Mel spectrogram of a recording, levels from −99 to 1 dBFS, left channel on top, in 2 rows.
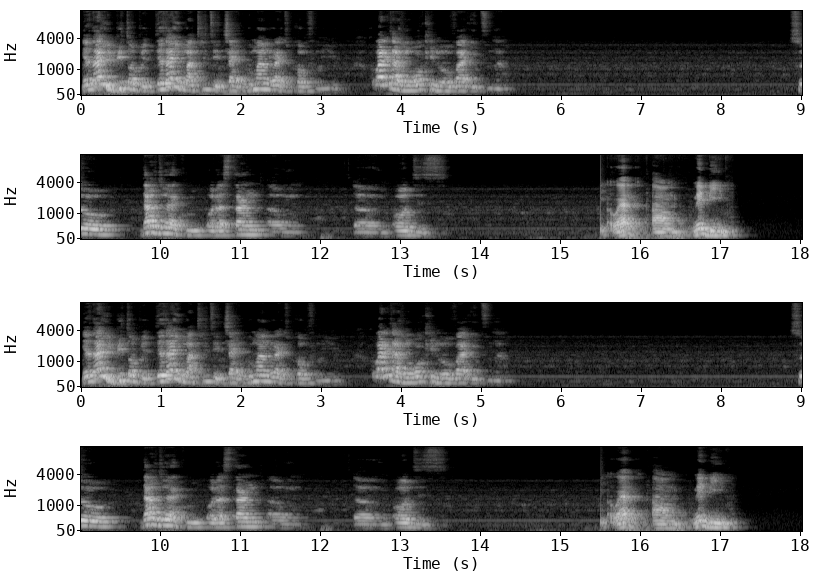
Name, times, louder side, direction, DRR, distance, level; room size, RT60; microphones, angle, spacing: voice 1, 0.0-3.2 3.6-5.3 8.9-9.4 9.7-11.7 12.4-13.4, left 1 dB, 20° left, 1.6 m, -29 dB
voice 2, 15.5-17.2, left 3 dB, 90° left, 0.8 m, -27 dB
4.0 x 3.2 x 3.9 m
head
